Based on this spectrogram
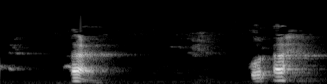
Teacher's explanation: عین اور حا ہے، وسط حلق سے ادا ہوتے ہیں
